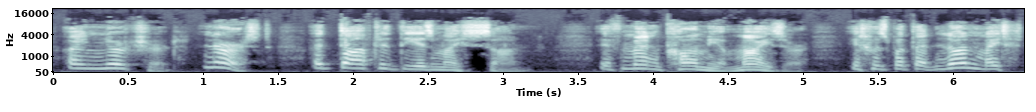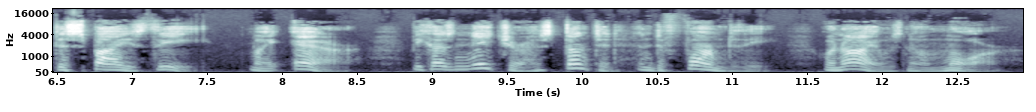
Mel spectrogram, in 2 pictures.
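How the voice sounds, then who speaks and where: Man doing a frail old miser, shrill, wailing, husky, swooping pitch. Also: wildly swooping pitch, measured pace, bright, forceful tone, dry recording, heavily acted. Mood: reproachful. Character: frail old male miser, anguished and pleading.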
